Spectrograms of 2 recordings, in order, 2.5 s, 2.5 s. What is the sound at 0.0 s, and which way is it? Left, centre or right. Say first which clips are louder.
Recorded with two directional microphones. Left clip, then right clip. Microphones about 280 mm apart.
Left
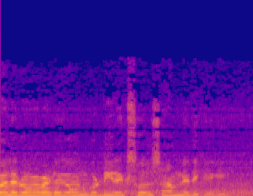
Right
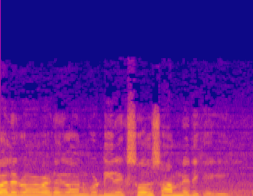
Speech: right 5 dB; centre.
